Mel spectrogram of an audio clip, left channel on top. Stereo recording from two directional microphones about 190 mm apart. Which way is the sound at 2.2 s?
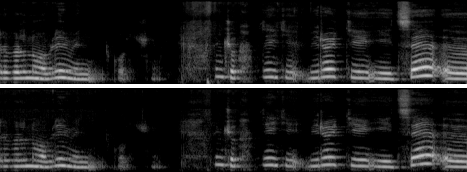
Centre (ahead or behind).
